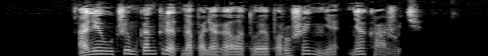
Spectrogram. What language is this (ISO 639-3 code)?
bel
